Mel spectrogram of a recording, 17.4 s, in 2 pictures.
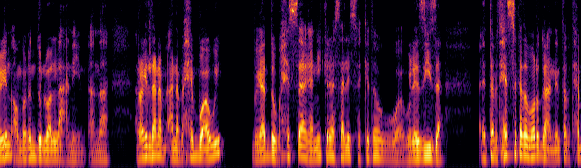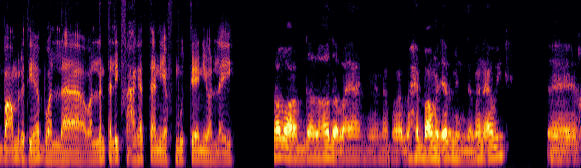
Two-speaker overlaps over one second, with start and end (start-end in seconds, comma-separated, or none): none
